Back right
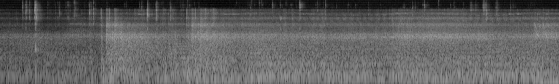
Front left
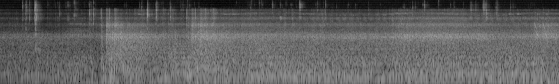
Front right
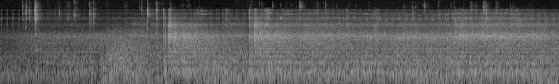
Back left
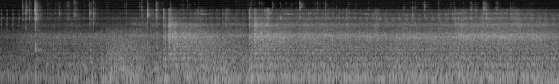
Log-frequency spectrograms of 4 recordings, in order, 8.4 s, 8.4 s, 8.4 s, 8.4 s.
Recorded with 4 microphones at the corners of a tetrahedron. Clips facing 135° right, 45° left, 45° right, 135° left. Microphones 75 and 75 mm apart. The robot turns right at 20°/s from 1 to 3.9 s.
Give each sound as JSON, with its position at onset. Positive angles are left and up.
{"t": 0.3, "sound": "chewing", "azimuth_deg": 175, "distance_m": 1.0}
